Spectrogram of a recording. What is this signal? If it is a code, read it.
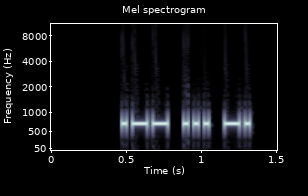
Morse code, heard as a keyed tone, about 36 wpm, 700 Hz. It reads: WSN
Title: USA Call Sign Postfixes - 3 Letters 35wpm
